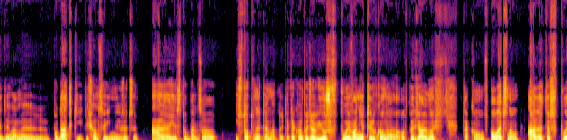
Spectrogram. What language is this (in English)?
Polish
